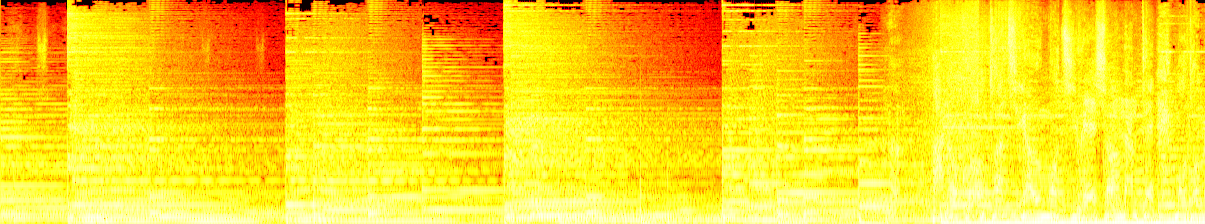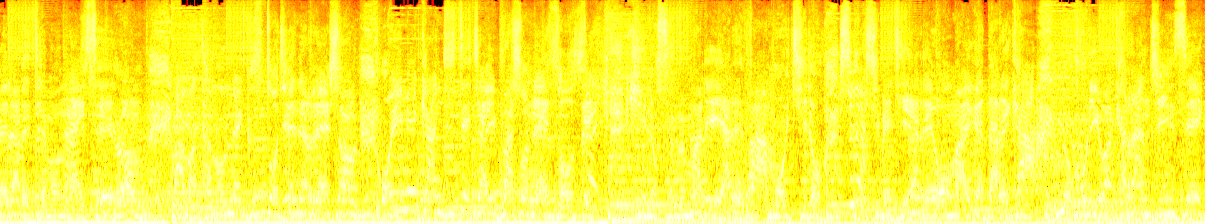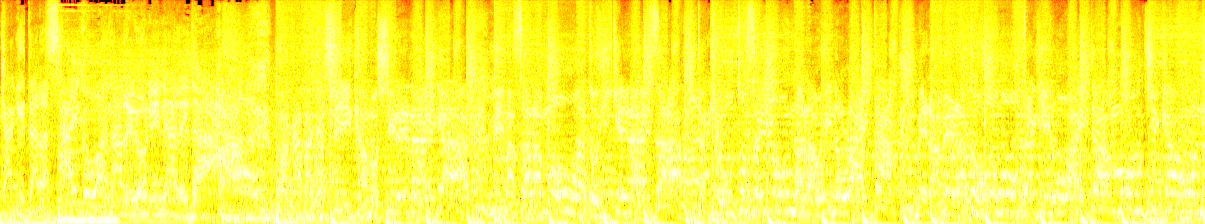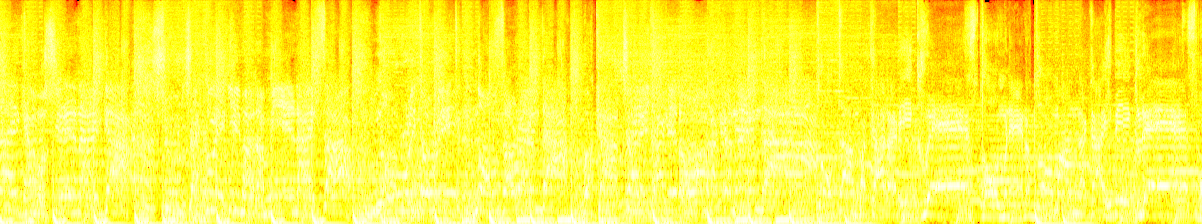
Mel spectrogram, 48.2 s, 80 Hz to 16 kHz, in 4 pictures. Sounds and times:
Grunge: 5.0s - 48.1s.

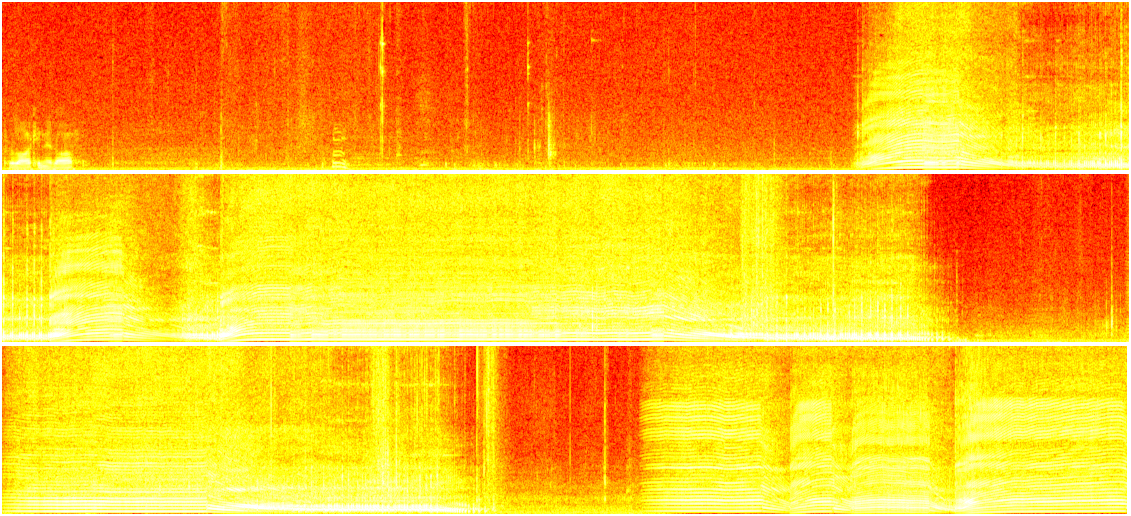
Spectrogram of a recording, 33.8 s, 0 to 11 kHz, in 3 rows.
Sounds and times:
Chainsaw: 8.5s - 20.9s, 22.5s - 27.6s, 28.9s - 33.7s.

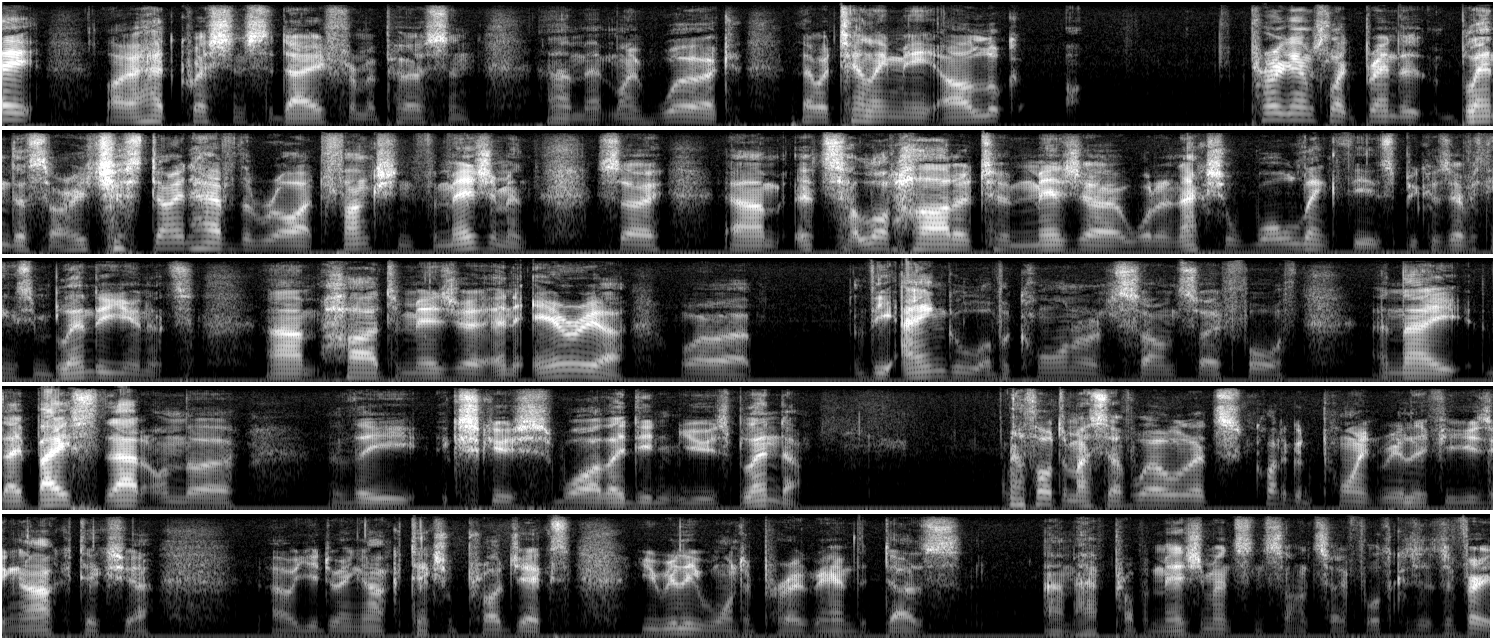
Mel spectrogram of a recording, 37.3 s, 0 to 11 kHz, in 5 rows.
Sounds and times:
Speech: 0.0s - 5.4s, 6.1s - 26.4s, 27.4s - 30.6s, 31.2s - 37.2s.

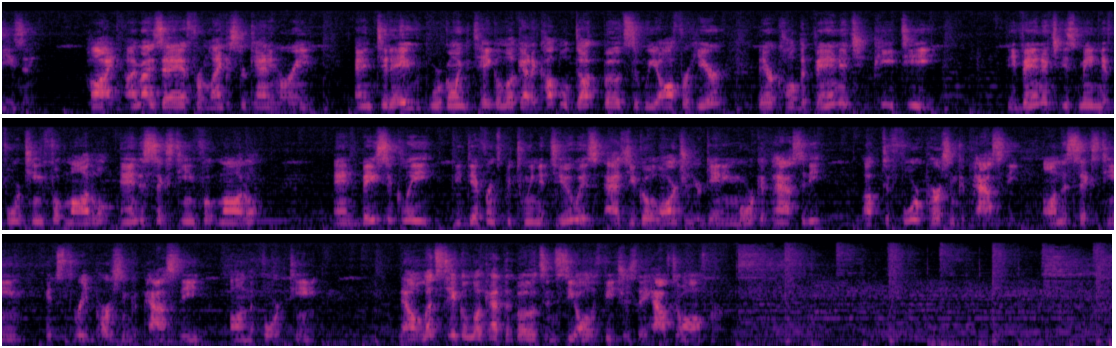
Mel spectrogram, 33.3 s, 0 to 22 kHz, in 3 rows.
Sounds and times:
Speech: 0.0s - 9.4s, 10.0s - 13.8s, 14.4s - 25.5s, 26.2s - 29.5s
Music: 0.0s - 33.3s.

